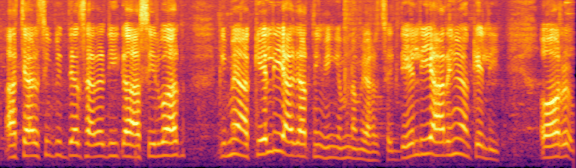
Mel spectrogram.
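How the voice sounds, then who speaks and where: This woman's pitch varies in an ordinary way while noticeable noise runs in the background. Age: 70s. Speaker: devotee attending religious festival. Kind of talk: interview.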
